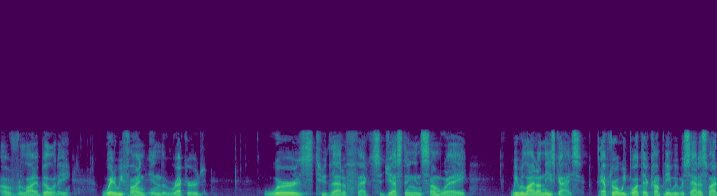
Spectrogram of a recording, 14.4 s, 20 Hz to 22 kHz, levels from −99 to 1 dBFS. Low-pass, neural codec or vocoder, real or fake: 7.2 kHz; none; real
